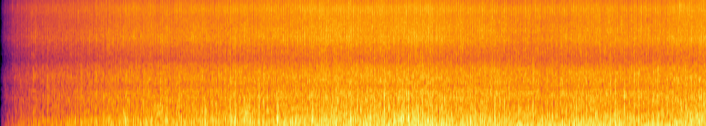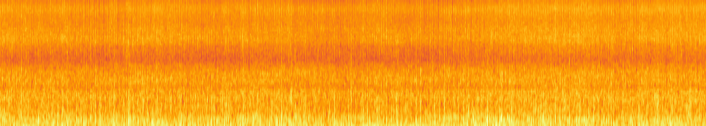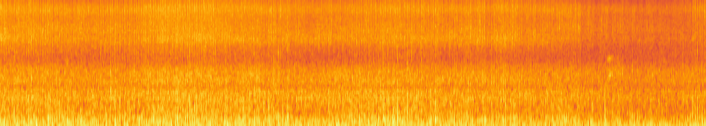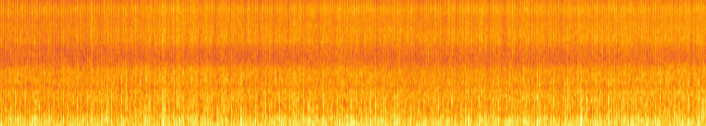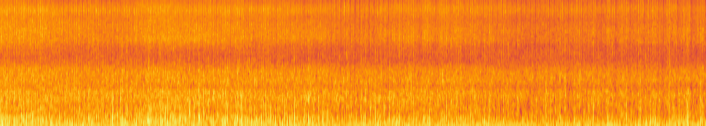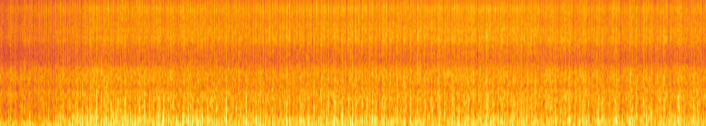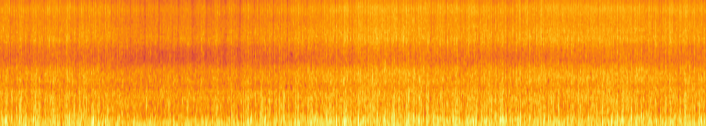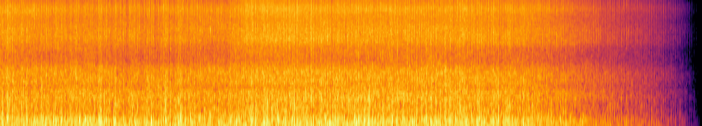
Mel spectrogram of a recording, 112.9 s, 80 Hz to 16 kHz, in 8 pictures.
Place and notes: Fluttering Fountain, Houston, Texas - Fluttering Fountain @ Houston Museum of Natural Science
Water spilling off of a rounded, grooved edge - influenced by gusts of wind. People talking, airplane, moderate traffic noise.
Tascam DR100 MK2 internal uni mics
Texas, United States of America, 5 March 2013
